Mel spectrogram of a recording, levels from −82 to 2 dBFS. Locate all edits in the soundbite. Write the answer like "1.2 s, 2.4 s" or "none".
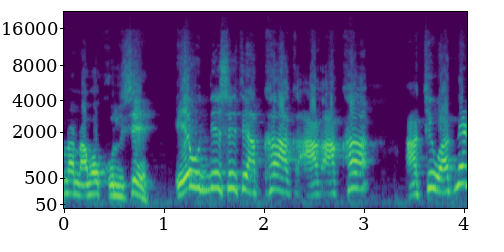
1.0 s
